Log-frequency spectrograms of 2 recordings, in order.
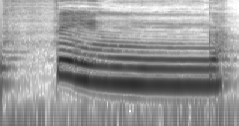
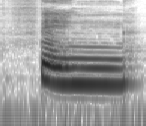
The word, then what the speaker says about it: thing: a one syllable word for example thing I would still need to pronounce that mmm sound back here I can't say thin because then I'm saying another word I'm saying thin as in the opposite of fat let's say okay thin thin so a different word thing thing has to be pronounced at the back so if it's a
